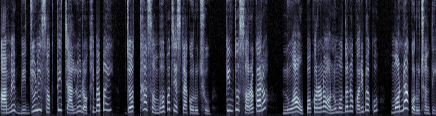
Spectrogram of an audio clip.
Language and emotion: Odia, disgusted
